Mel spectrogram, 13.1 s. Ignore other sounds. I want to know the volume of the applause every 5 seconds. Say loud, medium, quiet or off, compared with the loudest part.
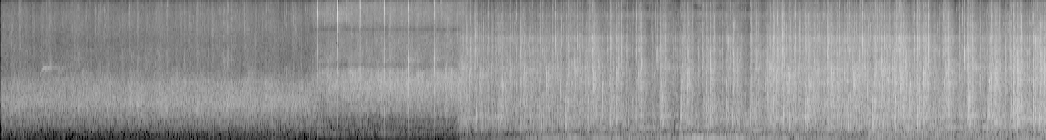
quiet, medium, loud.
